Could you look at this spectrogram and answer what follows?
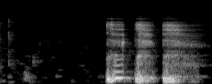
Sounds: Throat clearing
